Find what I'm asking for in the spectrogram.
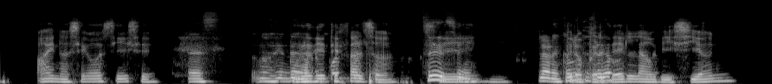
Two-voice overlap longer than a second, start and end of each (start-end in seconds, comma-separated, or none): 2.9-4.8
